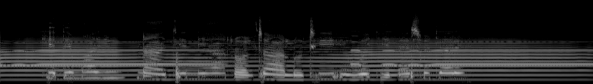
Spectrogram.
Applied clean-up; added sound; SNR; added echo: none; Wind instrument, woodwind instrument + Trumpet; 2 dB; none.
